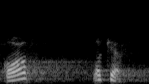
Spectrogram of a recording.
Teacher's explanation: القاف والكاف متقاربان في المخرج، نعم متقاربان في المخرج، يخرجان من أين؟ من أقصى اللسان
